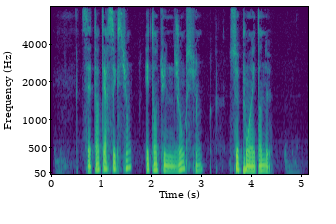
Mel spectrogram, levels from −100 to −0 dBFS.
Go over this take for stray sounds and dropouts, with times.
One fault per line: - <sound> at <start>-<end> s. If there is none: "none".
none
